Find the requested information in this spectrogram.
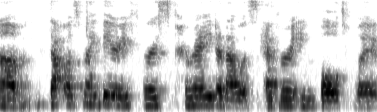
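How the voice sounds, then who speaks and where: A woman speaks in a Japanese accent at a medium pitch. Her pace is moderate and her intonation fairly even. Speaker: ceili dancer. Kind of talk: personal anecdote.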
